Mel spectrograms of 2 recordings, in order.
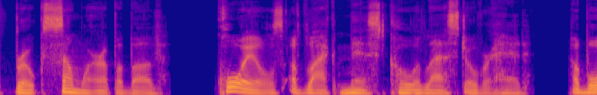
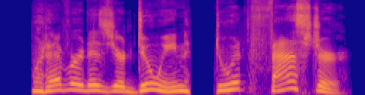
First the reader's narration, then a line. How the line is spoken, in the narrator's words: shouted Miss Fortune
